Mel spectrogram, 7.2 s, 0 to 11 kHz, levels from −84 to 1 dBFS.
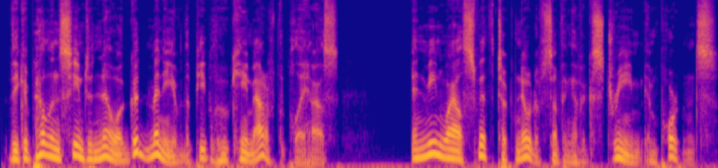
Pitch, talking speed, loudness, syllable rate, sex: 115 Hz, 225 wpm, -19 LUFS, 6.9 syllables/s, male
